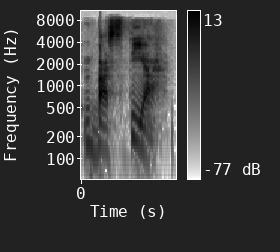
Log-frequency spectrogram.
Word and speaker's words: Bastiat: francés llamado r frederic bastiat bastiat se escribe con b alta federico bastia es lo que se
